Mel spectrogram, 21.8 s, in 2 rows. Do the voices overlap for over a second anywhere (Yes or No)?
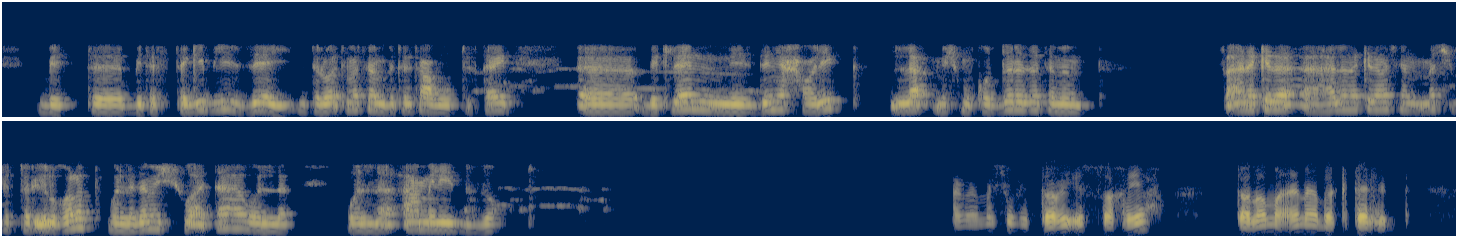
No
